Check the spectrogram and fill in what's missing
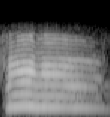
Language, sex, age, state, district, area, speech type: Maithili, female, 18-30, Bihar, Muzaffarpur, urban, conversation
